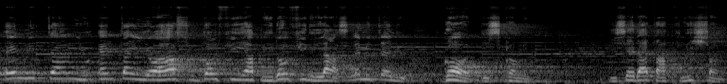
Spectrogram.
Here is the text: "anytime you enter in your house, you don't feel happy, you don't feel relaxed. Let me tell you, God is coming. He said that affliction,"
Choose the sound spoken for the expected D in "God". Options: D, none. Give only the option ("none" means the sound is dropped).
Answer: D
